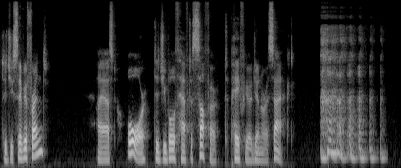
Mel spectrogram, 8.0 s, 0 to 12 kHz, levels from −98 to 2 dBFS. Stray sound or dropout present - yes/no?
yes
